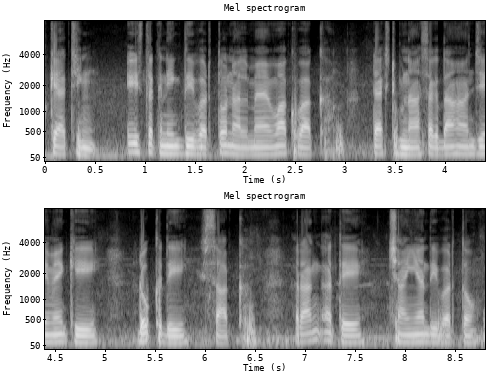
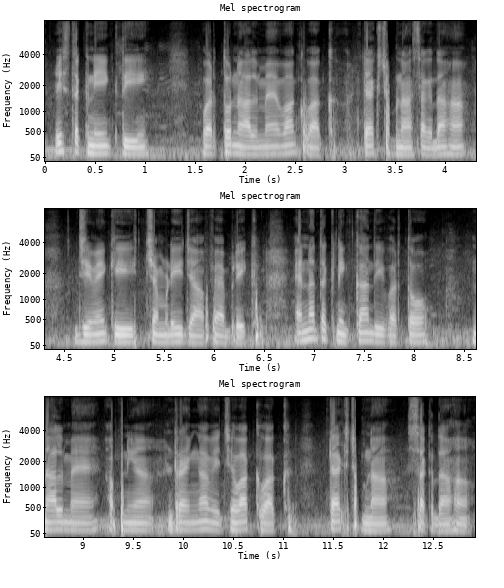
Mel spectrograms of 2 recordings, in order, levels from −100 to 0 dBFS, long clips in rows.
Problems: background sounds at intervals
